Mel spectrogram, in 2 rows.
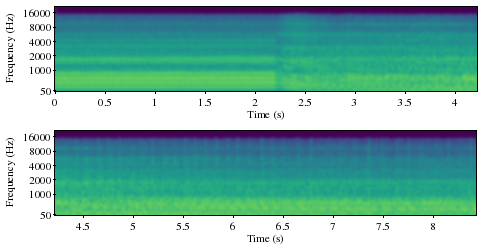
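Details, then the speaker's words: Poulan Pro 18-inch two-stroke chainsaw, warm start after carburetor work, suspected pinched fuel line and adjustment screw turned in four or five turns: fires from steady buzz and settles into even, smooth idle after rev drops; running normally. "as a result I think I got this thing to run pretty good so let's let's see let's see what we have here it's a warm start because I've been working on it"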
